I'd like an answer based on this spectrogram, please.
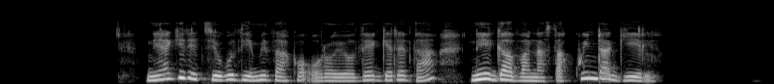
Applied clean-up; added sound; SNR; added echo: neural mask model Resemble Enhance denoiser.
